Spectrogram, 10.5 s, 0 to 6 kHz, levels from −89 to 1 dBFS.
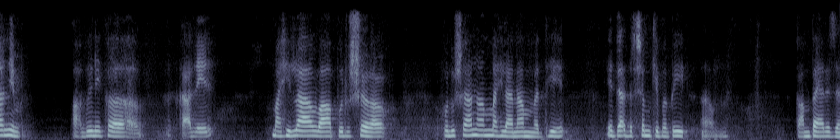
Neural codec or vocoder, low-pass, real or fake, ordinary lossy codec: codec, 16 kHz in and 24 kHz out, 0.6 kbps, FocalCodec, streaming, 4096 codes; 5.4 kHz; fake; none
